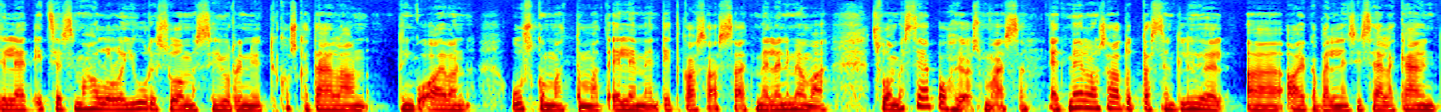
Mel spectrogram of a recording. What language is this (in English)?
Finnish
